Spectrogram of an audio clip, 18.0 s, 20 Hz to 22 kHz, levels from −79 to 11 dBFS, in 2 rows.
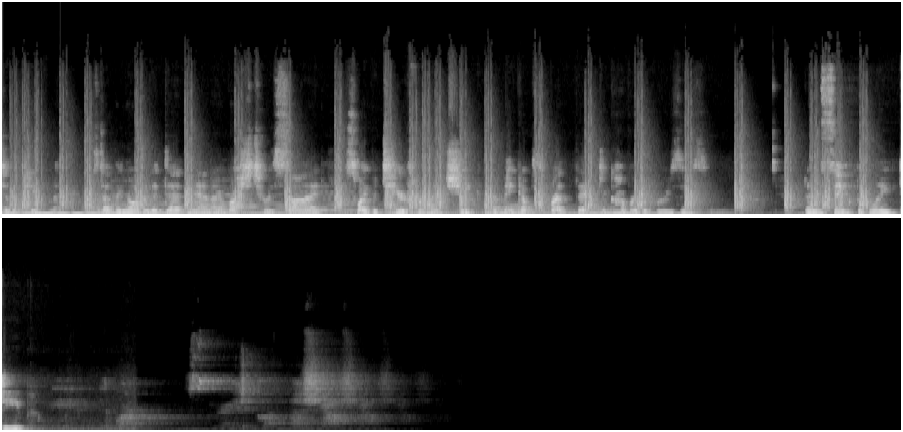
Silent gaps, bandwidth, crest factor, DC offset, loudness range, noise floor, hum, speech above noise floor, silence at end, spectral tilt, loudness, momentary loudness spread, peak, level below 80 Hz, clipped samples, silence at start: none; 16 kHz; 14 dB; under 0.1%; 5 LU; under -90 dBFS; none; over 78 dB; 5.55 s; -4 dB/octave; -12 LUFS; 14 LU; 0 dBFS; -20 dBFS; under 0.1%; 0 s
